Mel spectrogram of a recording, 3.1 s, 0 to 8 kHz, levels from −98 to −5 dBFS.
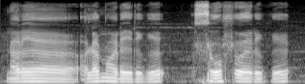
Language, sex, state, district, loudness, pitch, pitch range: Tamil, male, Tamil Nadu, Kanyakumari, -16 LUFS, 110 Hz, 105-115 Hz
